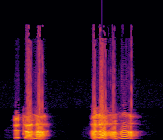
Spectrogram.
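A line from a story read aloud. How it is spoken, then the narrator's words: Exclaiming. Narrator (Russian): воскликнул полковник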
